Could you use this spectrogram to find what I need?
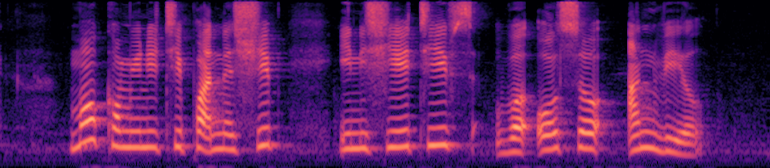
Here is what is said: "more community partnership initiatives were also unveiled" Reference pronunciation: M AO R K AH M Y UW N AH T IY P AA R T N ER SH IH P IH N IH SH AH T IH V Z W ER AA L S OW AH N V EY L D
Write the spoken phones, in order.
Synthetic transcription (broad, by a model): M AO K AH M Y UW N AH T IY P AA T N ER SH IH P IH N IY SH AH T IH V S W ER AA L S OW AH N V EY L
